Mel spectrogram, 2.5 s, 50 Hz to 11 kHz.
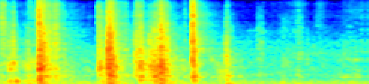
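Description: Sharp hard-plastic clicks and knocks, about five in the first second and a half, as the HP Smart Tank 515 printer's cover is handled and lifted open.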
